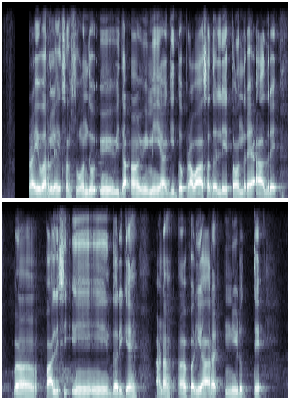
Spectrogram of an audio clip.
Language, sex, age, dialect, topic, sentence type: Kannada, male, 36-40, Mysore Kannada, banking, statement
